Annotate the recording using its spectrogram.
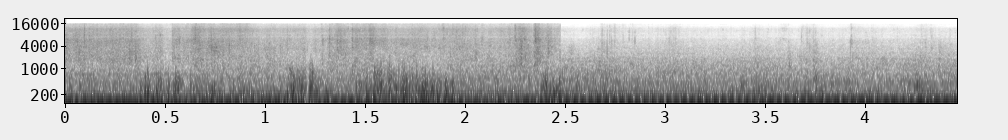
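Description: Utility side-by-side (Ranger UTV) engine running steadily as it drives slowly over a harvested corn field. Wind rushes over the microphone for the first two and a half seconds, then drops away, leaving the engine hum.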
